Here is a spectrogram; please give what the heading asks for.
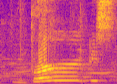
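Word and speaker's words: Burgh: and we will totally kick Berg's ass I said it right this time his name is not Bugsy there are just two bug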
